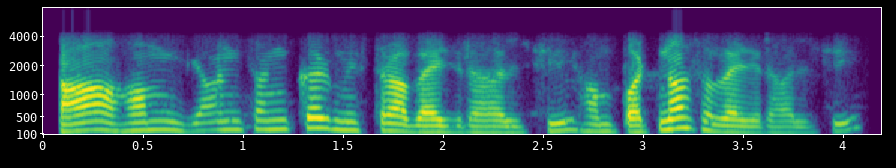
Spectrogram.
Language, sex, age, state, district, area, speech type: Maithili, male, 18-30, Bihar, Saharsa, rural, conversation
